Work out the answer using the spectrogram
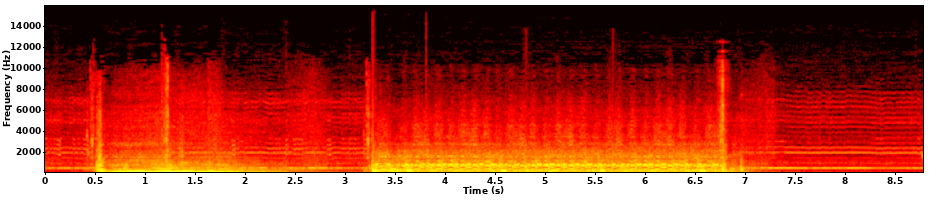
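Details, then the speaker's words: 1986 Mercury Marquis winter cold start in snow; steady thin whine at one pitch through key-on and cranking, sounds like fuel pump; owner suspects fuel pump relay problem, not confirmed. "hear the fuel pump ah what happened fuel pumps right there let's go check the relay"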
